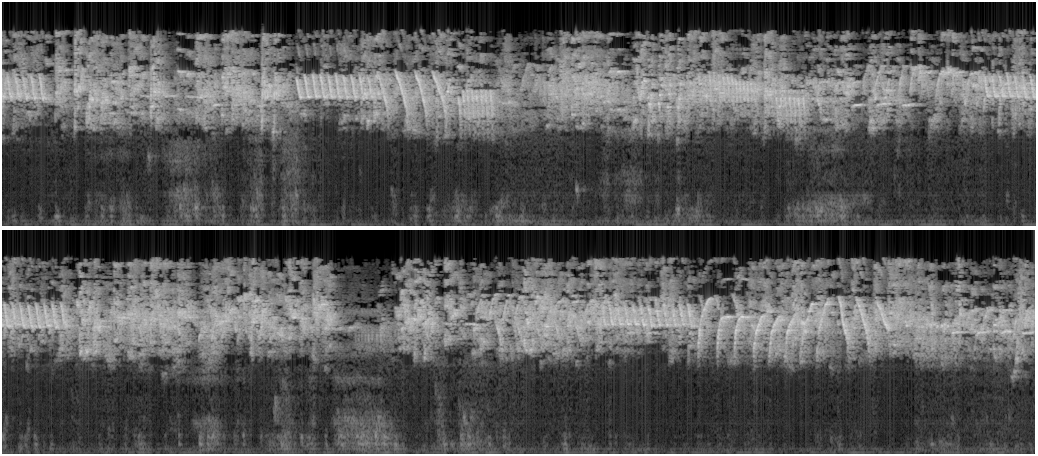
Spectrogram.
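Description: A domestic canary singing a long, continuous song of rolling phrases and fast trills of rapidly repeated notes, with short breaks about eight and twenty-one seconds in.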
